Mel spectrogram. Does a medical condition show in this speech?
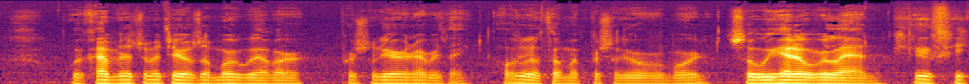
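Yes: Parkinson's disease; speech affected very significantly, hard time talking.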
